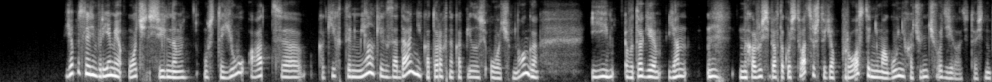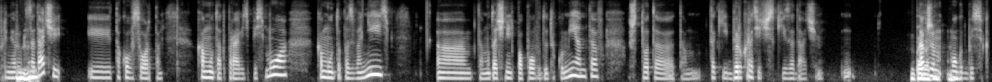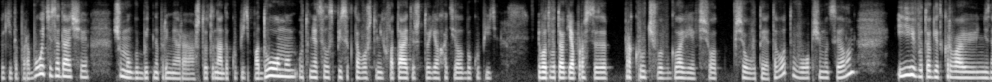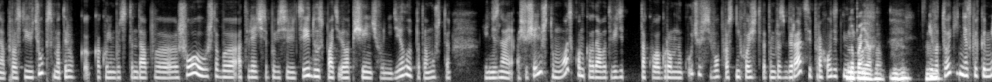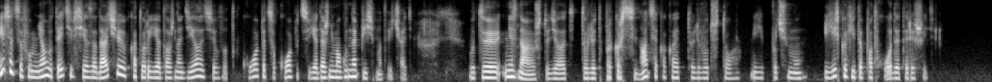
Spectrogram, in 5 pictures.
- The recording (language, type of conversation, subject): Russian, advice, Как эффективно группировать множество мелких задач, чтобы не перегружаться?
- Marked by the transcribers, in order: chuckle; chuckle; tapping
